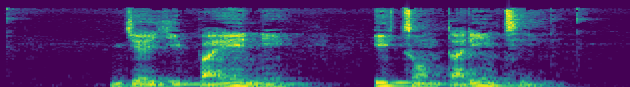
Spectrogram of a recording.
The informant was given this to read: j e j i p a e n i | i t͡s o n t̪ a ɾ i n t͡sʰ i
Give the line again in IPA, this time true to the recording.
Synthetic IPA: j e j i p a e n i | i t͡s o n t̪ a ɾ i n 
